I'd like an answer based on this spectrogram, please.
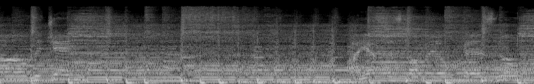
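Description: Instrumental passage of a pop song: band music with a steady beat and no lead vocal.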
